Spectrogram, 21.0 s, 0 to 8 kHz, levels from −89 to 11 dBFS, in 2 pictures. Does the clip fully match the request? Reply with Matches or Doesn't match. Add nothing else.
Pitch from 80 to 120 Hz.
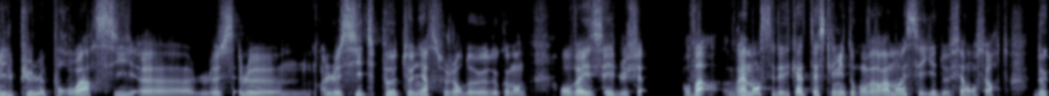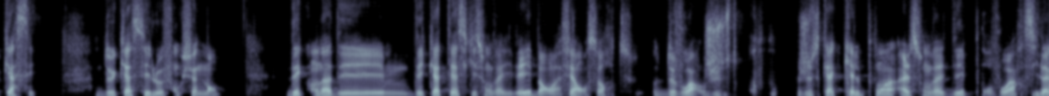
Doesn't match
